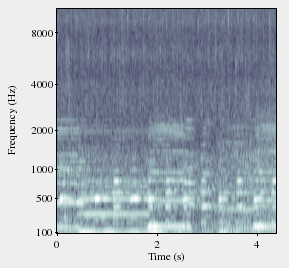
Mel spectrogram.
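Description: Steady rain pattering on a surface, a soft continuous patter beneath a sustained tonal music bed, with no voices.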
